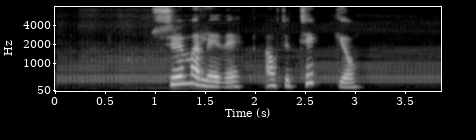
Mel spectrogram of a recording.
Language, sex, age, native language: Icelandic, female, 40-49, Icelandic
